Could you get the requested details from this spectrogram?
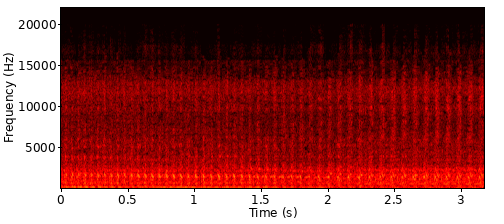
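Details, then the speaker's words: Oral-B Oral Health Center water flosser (Hydropulzer) running in continuous jet mode: continuous buzzing motor hum with a fast pulsing rhythm. "On appuie et l'eau, elle sort tout simplement. Après, on peut entendre he le moteur qui qui"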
